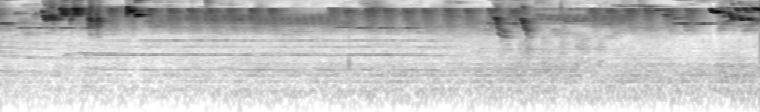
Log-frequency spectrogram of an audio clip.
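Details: Captive thrush of a hobbyist in full song: a burst of sharp high notes, then a long stretch of softer trilling chatter, and a final rush of bright whistles near the end.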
